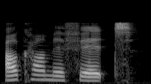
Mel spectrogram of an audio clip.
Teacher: So here the teacher repeats part of the learner's sentence, but does not repeat the part with the mistake. And the teacher uses rising intonation to signal that the learner should complete it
